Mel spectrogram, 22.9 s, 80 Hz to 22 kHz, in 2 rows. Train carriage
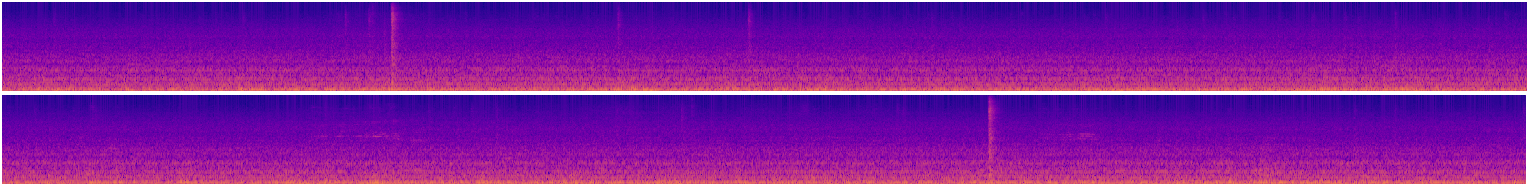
9.8s 19.7s

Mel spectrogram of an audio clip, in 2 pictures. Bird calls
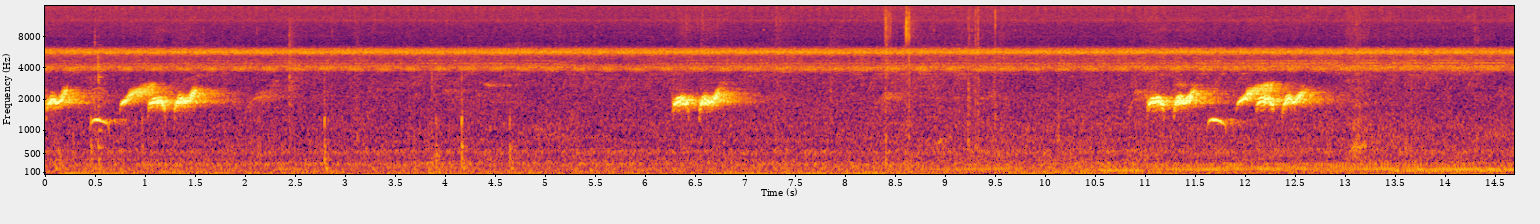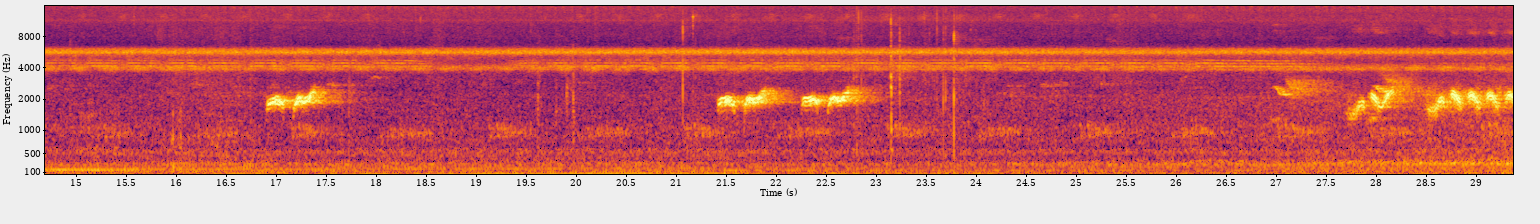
0.0s 1.7s

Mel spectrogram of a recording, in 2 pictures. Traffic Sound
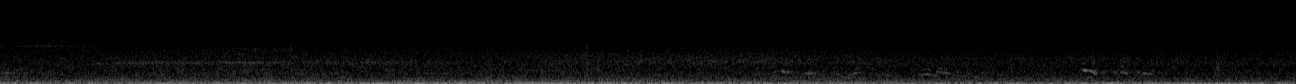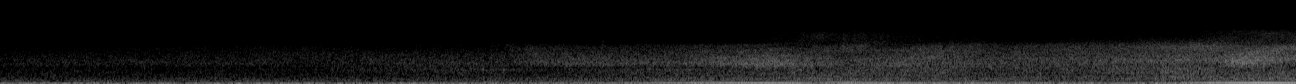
15.4s 25.9s

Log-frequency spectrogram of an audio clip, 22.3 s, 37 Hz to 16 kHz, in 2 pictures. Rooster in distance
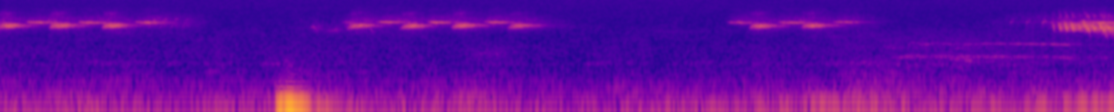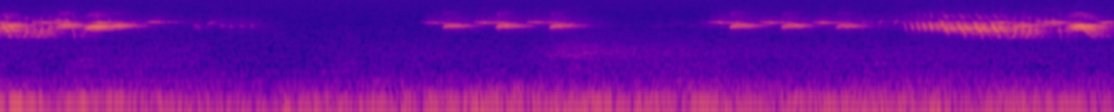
8.7s 11.5s

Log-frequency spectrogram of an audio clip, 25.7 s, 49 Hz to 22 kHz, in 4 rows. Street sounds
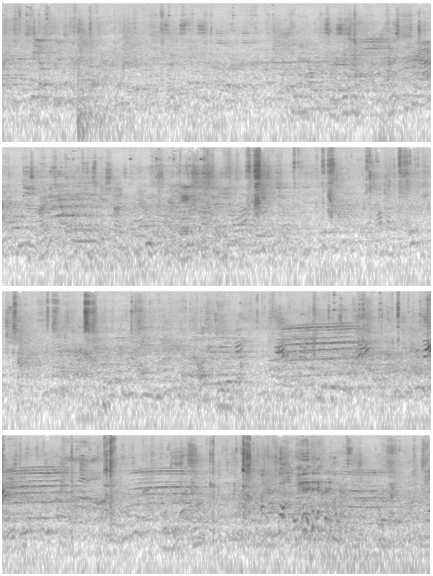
16.5s 25.7s

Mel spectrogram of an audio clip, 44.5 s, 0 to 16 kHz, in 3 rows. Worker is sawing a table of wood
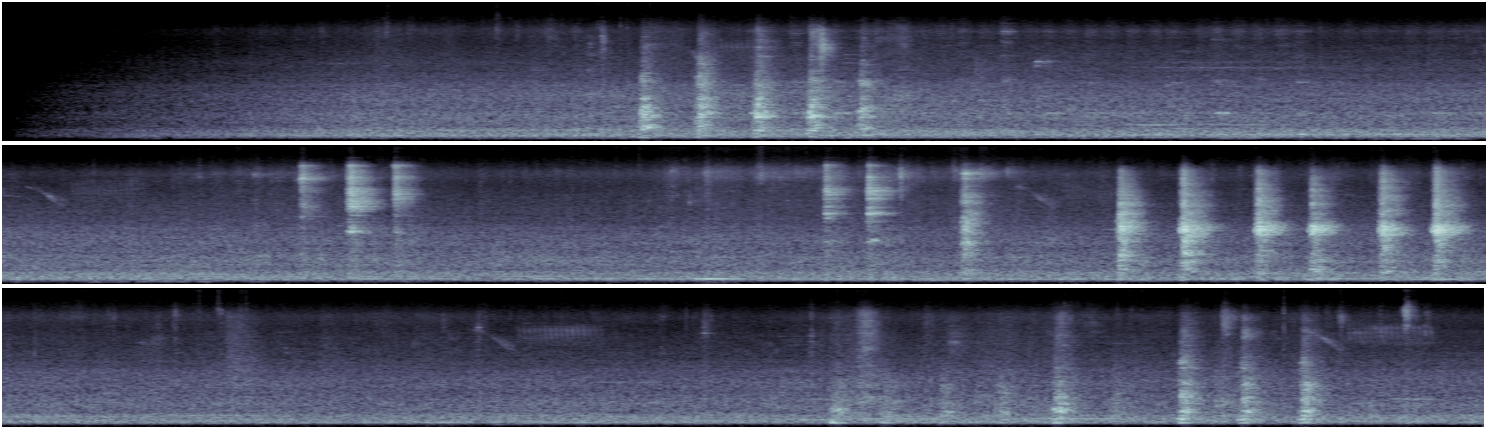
6.4s 9.2s, 26.0s 29.5s, 37.9s 40.5s, 41.4s 42.9s

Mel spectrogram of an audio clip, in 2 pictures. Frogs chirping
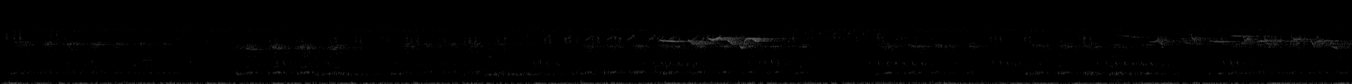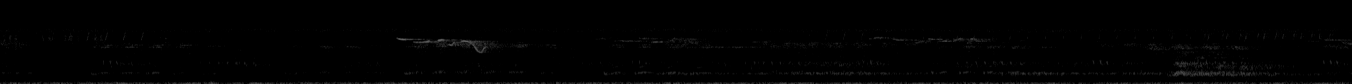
13.8s 27.0s

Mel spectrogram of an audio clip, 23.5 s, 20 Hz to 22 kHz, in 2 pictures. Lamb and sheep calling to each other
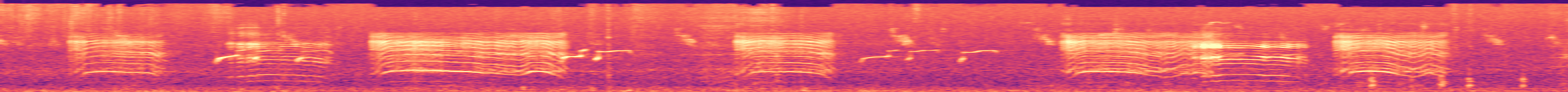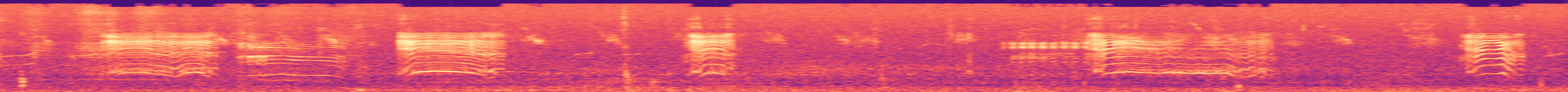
0.5s 4.7s, 5.5s 6.4s, 8.0s 10.9s, 12.4s 15.6s, 16.9s 17.4s, 19.3s 21.4s, 22.7s 23.3s

